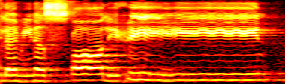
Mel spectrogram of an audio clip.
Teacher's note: ہا کے نیچے زیر ہے اور اس کے بعد یا ساکن ہے تو یہاں پر یا مدہ ہوگا۔ یا مدہ کے بعد وقف کی حالت میں نون کو ساکن کر دیں گے تو یہاں پر مد عارض ہوگی، اس کو بھی 2 سے 3 الف تک کھینچ کر پڑھیں گے۔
